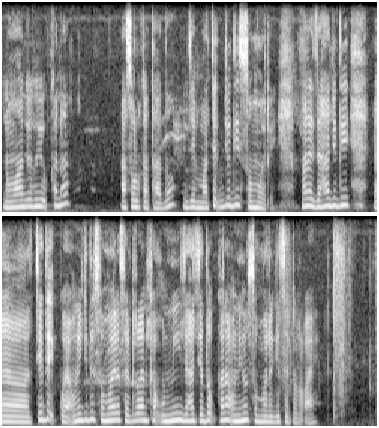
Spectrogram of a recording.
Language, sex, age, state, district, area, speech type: Santali, female, 18-30, Jharkhand, East Singhbhum, rural, spontaneous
